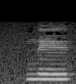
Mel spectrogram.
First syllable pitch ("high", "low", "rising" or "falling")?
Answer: high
